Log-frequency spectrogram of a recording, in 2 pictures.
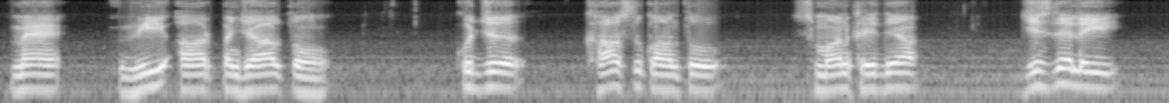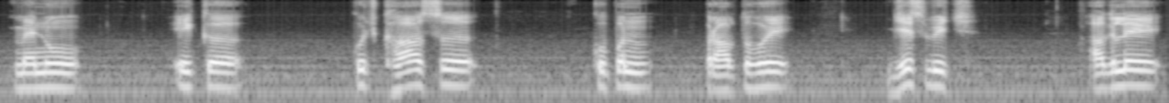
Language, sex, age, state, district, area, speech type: Punjabi, male, 45-60, Punjab, Mohali, urban, spontaneous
